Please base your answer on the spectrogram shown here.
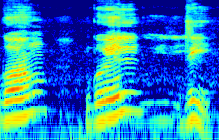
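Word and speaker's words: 궁궐: মানে সংরক্ষিত আছে ও উচ্চারণ হবে গং গুল ঠিক আছে এবার মানে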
